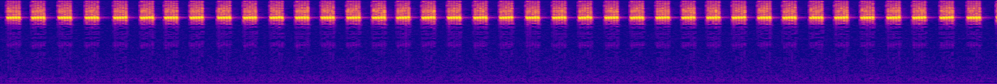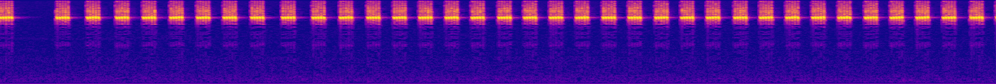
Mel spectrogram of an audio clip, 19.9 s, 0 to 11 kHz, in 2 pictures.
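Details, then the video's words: Crickets chirping through the night, a live Sony PCM D100 field recording: a long unbroken series of piercing, rapid pulses, nearly four a second, briefly cut by a half-second silence midway. "Cricket Chirp Sound - Cricket Sounds at Night"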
